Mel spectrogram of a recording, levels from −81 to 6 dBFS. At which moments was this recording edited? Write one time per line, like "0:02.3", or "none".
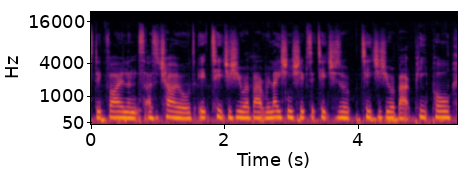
none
